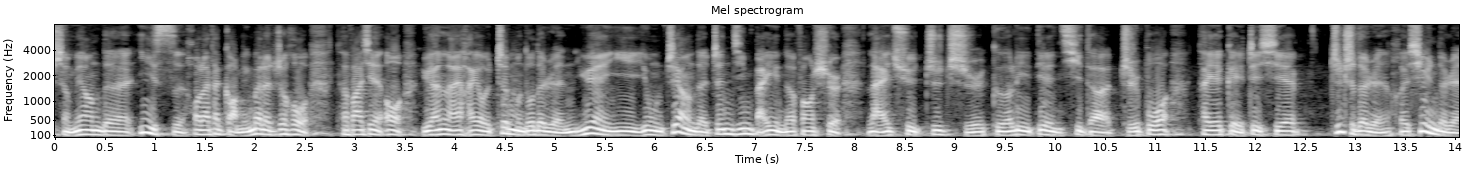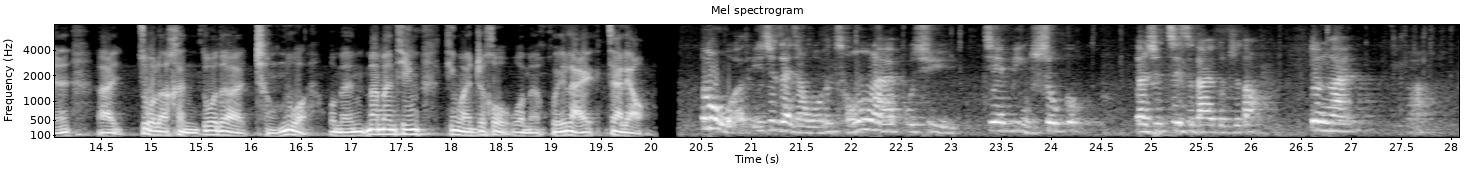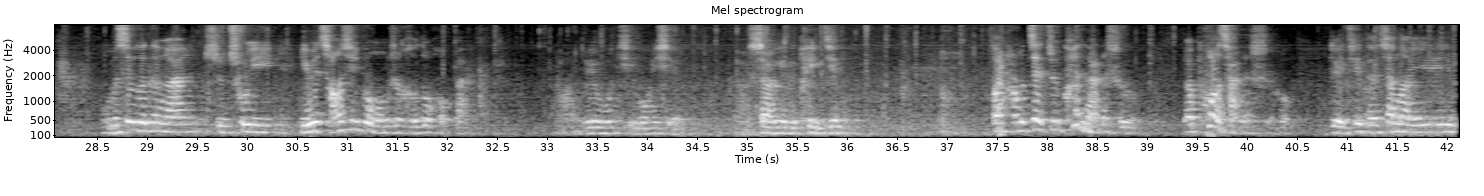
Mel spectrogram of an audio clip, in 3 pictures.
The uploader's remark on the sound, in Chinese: 格力电器2021股东大会实况录音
